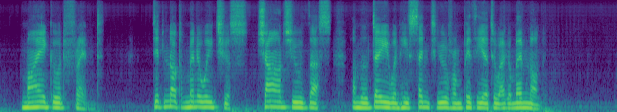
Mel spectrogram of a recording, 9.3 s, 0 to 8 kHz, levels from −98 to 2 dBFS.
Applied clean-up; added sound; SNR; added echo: neural separator model SepFormer DNS4.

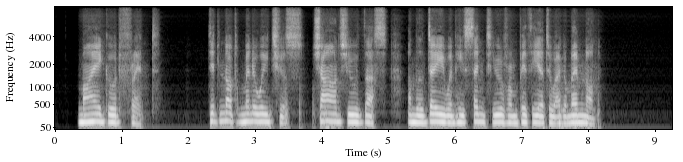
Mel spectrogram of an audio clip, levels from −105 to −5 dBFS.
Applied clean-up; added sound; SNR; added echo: neural mask model RNNoise.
